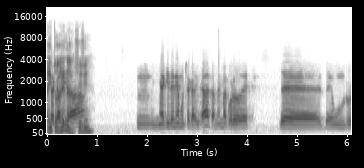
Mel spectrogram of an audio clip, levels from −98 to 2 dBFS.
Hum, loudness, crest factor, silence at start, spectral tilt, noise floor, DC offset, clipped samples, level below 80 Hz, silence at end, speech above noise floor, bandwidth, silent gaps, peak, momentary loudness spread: none; -33 LUFS; 20 dB; 0 s; -4.5 dB/octave; -76 dBFS; under 0.1%; under 0.1%; -70 dBFS; 0 s; 44 dB; 13.5 kHz; none; -14 dBFS; 17 LU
